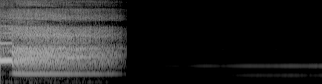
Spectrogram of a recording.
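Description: A cartoon character's loud, raspy scream, cut off abruptly about a second in, followed by near silence with a faint steady tone.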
